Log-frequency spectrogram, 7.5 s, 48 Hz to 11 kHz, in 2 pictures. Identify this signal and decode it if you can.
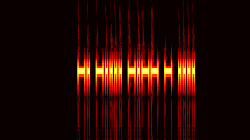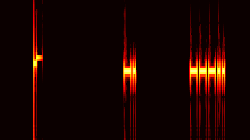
Morse code, heard as a keyed tone, about 34 wpm, spaced as for 23 wpm, 700 Hz. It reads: N6YTH N8
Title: USA Call Signs - 5 Characters - 8x Character Spacing - 35wpm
